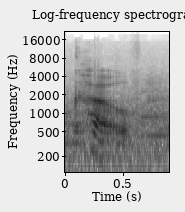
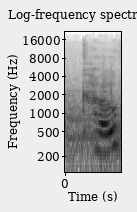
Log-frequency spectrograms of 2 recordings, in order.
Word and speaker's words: Cobh: crazy thank you okay Travelers welcome to Cove Cove Ireland so let me tell you guys a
